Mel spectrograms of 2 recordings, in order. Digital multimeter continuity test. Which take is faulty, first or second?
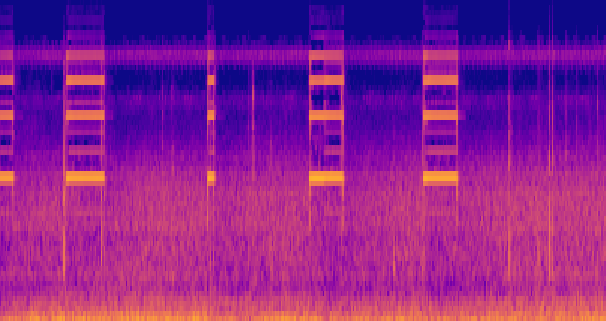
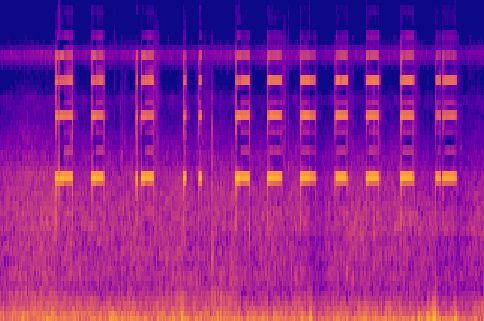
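second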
